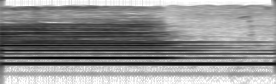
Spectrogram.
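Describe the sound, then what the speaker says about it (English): Viola bowed on its open C string, one deep sustained note held steadily and close, rich in overtones, heard alone without talking. "and then that true joy of every honest viola player, the C string."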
